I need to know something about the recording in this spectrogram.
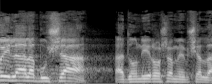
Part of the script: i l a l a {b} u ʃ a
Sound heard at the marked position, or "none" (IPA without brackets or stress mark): b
